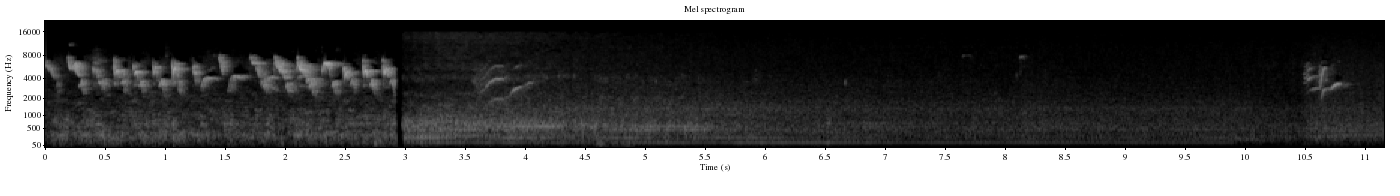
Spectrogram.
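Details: Goldfinch song beside window flower boxes where the birds eat cosmos seeds: three seconds of fast, jumbled twittering, then near quiet with a couple of soft notes and a brief final chirp.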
